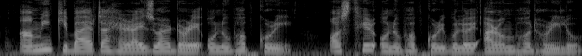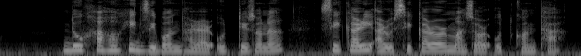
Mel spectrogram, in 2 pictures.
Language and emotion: Assamese, neutral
